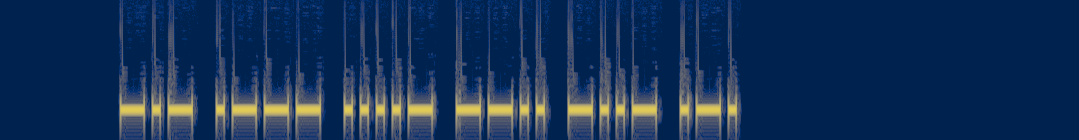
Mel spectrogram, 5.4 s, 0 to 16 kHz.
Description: Morse code, heard as a keyed tone, about 30 wpm, 700 Hz. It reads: KJ4ZXR
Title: USA Call Signs - 6 Characters - 30wpm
